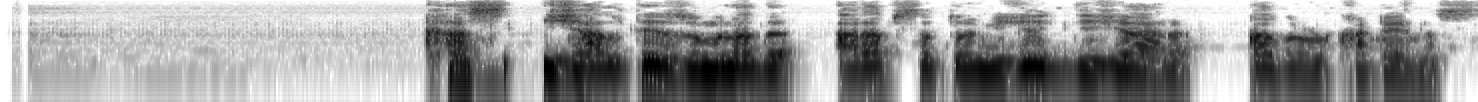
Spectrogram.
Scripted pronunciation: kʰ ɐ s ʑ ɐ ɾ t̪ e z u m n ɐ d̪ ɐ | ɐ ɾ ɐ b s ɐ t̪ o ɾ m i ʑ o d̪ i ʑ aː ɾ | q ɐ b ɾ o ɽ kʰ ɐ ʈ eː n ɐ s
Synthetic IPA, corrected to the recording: kʰ ɐ s ʑ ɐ l t̪ e z u m n ɐ d̪ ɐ | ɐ ɾ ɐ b s ɐ t̪ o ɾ m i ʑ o d̪ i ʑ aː ɾ | q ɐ b ɾ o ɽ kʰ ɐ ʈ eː n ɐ s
